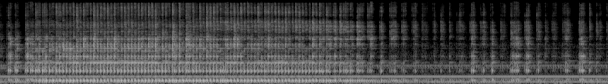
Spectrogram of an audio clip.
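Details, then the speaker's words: 2017 CLAAS Lexion 740 A/C vacuum pump after compressor replacement, high side open: drone with a regular ping about three times a second fading as the pump note drops; owner suspects an air leak or humidity moisture, and the system later passed the vacuum test. "So we're getting air from somewhere, I believe, unless it's just this extreme humidity and moisture got in there."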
